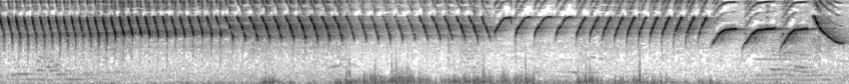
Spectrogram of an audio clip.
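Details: Canary performing a long, showy song to encourage other canaries: sustained fast high trills changing speed, ending in sweeping whistled notes, with low rumbling noise underneath.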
